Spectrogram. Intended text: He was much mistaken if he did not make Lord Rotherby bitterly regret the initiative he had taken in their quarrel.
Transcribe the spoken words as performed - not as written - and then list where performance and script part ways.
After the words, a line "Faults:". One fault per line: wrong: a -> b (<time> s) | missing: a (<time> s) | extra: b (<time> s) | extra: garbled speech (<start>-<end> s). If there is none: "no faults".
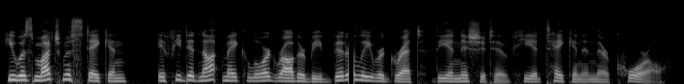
He was much mistaken if he did not make Lord Rotherby bitterly regret the initiative he had taken in their quarrel.
Faults:
no faults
